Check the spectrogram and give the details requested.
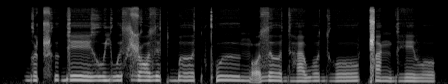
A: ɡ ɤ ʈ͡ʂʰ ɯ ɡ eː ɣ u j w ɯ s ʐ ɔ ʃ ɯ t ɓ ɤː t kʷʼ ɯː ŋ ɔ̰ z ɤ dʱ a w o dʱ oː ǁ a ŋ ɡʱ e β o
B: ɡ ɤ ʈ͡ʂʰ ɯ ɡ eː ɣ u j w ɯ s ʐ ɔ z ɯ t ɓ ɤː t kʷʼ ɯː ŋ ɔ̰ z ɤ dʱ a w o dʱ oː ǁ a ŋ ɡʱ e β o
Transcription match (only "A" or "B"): B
